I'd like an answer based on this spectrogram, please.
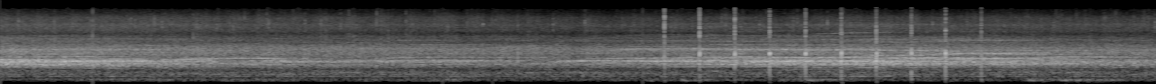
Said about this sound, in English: Let's give all the teachers at Central High a round of applause.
